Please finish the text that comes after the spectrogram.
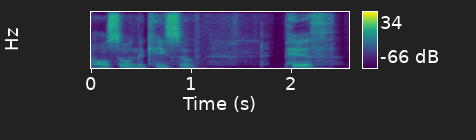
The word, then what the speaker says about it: Pyth: We take a look at also in the case of Pyth, right? It's spelled Python, but without on, so without on, Python minus on becomes Pyth.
